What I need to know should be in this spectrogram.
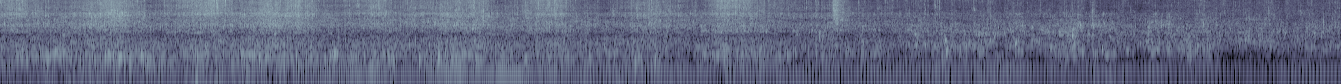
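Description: Legs splash and swish through shallow water as a man wades.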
